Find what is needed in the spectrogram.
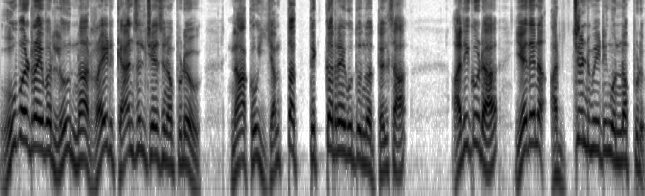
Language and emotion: Telugu, angry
